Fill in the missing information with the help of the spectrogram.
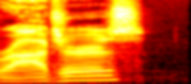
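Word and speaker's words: Rojhaz: You get Raj Haas, pronounced Rogers, Virginia's blonde-haired, blue-eyed Native American bodyguard.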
